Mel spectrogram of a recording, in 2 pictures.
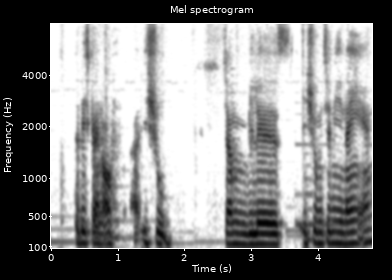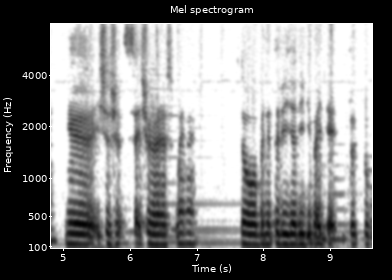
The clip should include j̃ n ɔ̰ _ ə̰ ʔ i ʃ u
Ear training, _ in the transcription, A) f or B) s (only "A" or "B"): A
